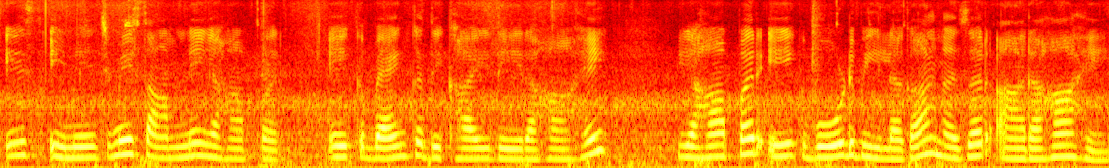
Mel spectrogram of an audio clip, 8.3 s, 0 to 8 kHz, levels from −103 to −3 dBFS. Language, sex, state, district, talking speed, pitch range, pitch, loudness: Hindi, female, Rajasthan, Jaipur, 160 wpm, 180-215 Hz, 195 Hz, -17 LUFS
